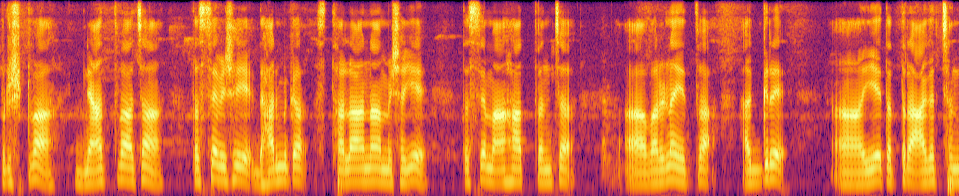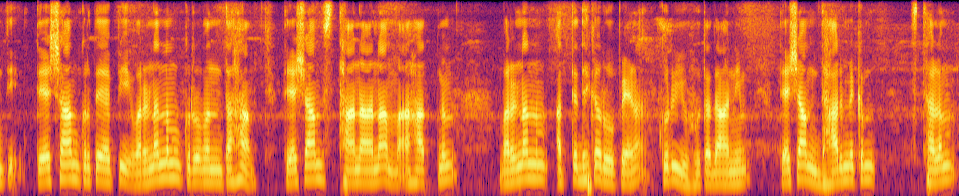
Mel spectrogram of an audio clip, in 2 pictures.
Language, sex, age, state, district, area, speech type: Sanskrit, male, 18-30, Karnataka, Chikkamagaluru, rural, spontaneous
